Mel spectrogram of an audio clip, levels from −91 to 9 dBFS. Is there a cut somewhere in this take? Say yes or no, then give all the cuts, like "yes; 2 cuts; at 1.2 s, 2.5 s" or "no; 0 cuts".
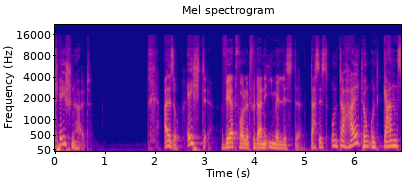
yes; 2 cuts; at 2.6 s, 3.9 s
